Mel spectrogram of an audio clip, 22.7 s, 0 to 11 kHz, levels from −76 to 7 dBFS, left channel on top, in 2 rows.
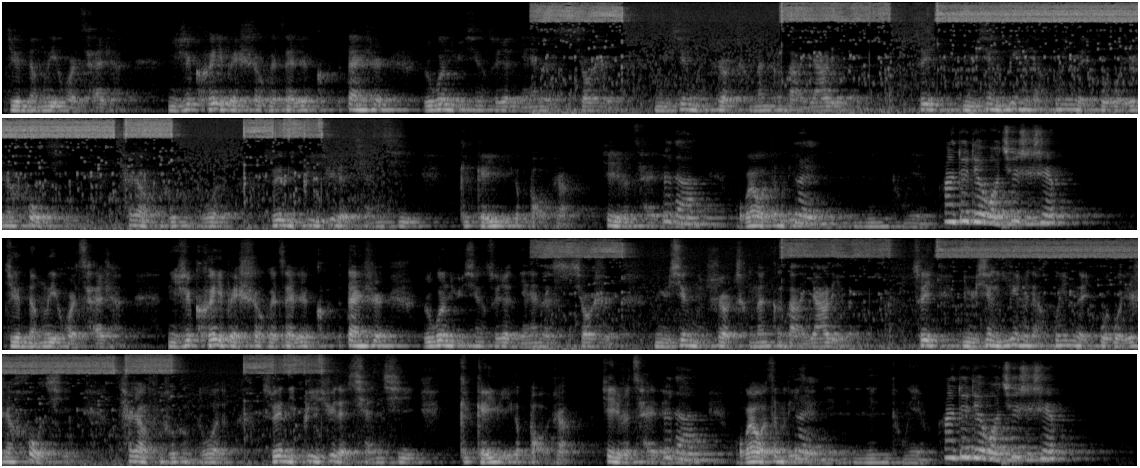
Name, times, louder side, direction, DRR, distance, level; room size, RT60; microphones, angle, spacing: voice 1, 0.0-8.5 9.1-17.1 17.4-18.4 18.7-20.6, right 2 dB, 75° right, 10 dB, 0.7 m, -31 dB
sound 1, 5.3-15.3, left 9 dB, 30° left, 0.4 m, -28 dB
voice 2, 18.0-18.3 19.3-19.5 20.8-22.0, equal, 5° left, 4 dB, 1.2 m, -28 dB
13.5 x 12.0 x 3.1 m, 0.96 s
head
